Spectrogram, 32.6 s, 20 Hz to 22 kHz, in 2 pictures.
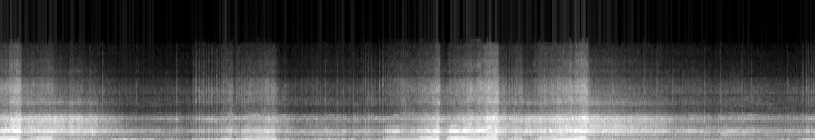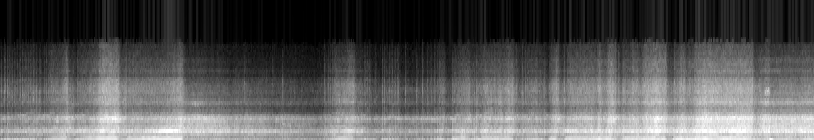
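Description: KTM 250 enduro dirt bike engine ridden hard on a trail: it revs up again and again as the rider accelerates and shifts, and drops back between bursts into the corners.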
